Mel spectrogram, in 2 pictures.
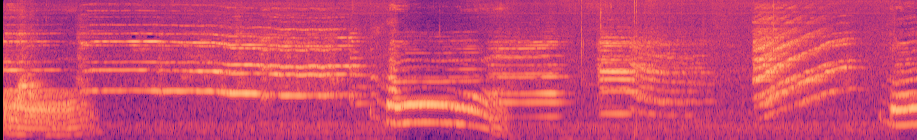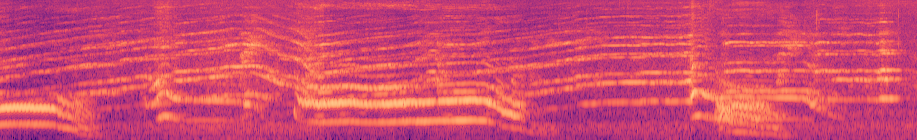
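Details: A corgi watches a video of himself singing and howls along with violin music: drawn-out, wavering howls that rise and fall, sometimes breaking into yips.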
